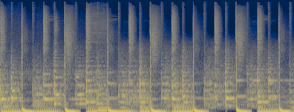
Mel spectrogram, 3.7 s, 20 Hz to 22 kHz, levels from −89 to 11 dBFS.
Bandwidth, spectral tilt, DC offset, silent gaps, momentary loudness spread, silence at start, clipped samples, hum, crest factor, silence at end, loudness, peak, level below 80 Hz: 17.5 kHz; -5 dB/octave; under 0.1%; none; 2 LU; 0 s; under 0.1%; none; 10 dB; 0 s; -12 LUFS; 0 dBFS; -12 dBFS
